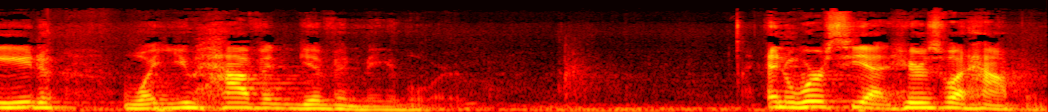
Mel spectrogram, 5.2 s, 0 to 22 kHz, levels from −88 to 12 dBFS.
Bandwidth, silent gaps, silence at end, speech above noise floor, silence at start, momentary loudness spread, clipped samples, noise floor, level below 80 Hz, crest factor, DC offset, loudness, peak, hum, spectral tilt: 16 kHz; none; 0 s; 22 dB; 0 s; 23 LU; under 0.1%; -40 dBFS; -48 dBFS; 18 dB; under 0.1%; -18 LUFS; -2 dBFS; none; -4.5 dB/octave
